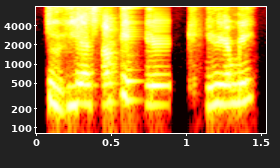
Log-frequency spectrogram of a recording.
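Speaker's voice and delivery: calling out to be heard on a bad connection; shouting on bad phone line. Real, not acted. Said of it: "it's rough".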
